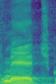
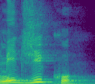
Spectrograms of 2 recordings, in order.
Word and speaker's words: medico: E aí, no caso, quando elas atuam como verbo, há um deslocamento da sílaba tônica aqui. Não é mais médico, é medico.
